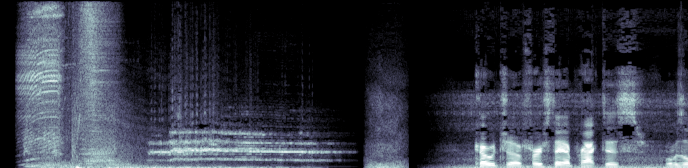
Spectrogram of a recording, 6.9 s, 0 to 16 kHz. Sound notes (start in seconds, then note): 0.2 logo whooshes; 1.4 rooster crows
